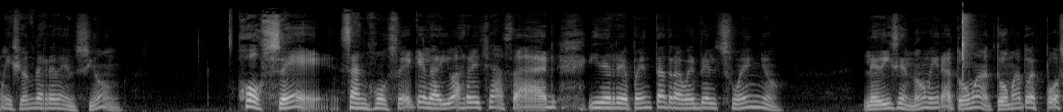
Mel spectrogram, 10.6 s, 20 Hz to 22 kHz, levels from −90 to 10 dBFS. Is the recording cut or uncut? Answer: uncut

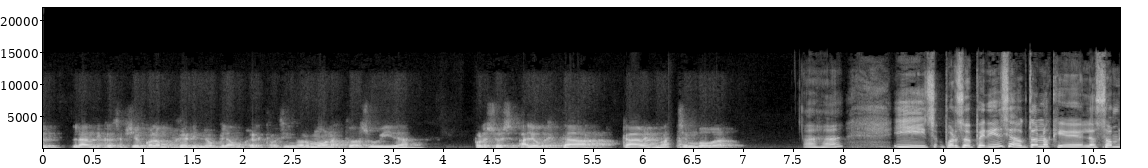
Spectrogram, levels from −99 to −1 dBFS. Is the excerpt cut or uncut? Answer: uncut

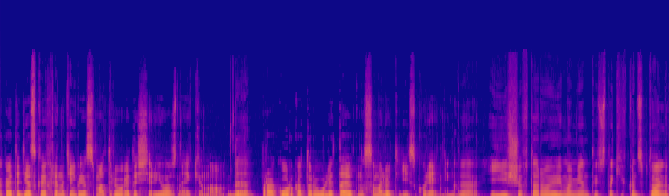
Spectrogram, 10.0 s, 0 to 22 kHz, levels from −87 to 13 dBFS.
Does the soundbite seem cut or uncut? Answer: cut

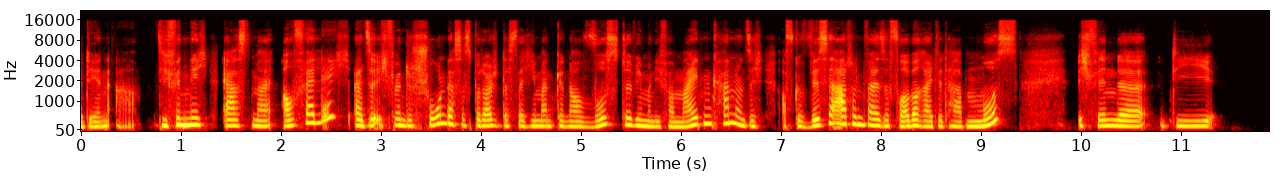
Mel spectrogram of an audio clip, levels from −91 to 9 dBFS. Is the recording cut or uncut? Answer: cut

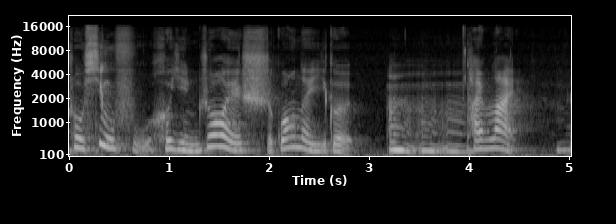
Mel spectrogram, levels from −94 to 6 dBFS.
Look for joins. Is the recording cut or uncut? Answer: uncut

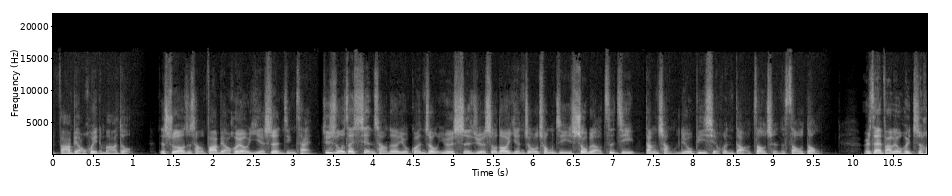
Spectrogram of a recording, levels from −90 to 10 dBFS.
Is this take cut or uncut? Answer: cut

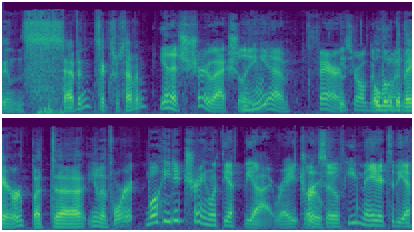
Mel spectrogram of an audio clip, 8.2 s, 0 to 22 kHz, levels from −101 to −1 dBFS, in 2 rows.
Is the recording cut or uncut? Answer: cut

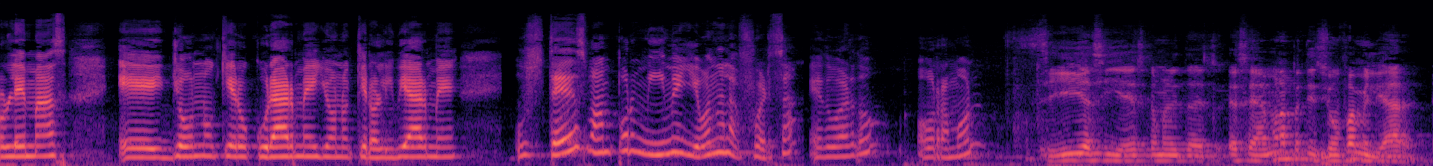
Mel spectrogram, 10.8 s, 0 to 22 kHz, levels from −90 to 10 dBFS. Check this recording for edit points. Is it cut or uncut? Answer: cut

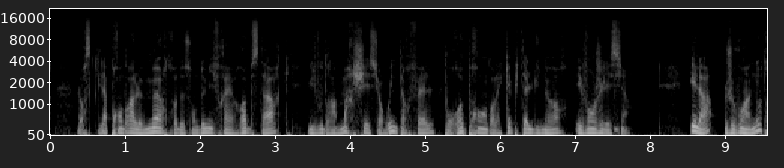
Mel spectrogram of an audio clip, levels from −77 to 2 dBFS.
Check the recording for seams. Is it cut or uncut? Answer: cut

